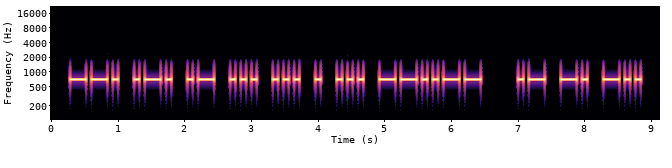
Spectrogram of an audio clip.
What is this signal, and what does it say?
Morse code, heard as a keyed tone, about 15 wpm, 700 Hz. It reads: GRASSES, AND
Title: A Sound Of Thunder 15wpm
